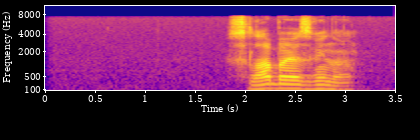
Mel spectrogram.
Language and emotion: Russian, neutral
